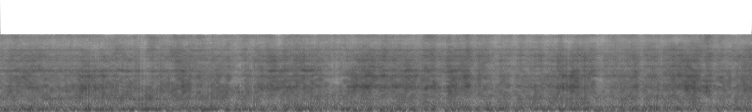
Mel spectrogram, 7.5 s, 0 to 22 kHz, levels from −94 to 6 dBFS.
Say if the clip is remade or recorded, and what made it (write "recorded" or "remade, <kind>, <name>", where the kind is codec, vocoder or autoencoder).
remade, vocoder, Vocos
